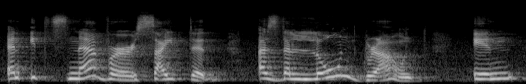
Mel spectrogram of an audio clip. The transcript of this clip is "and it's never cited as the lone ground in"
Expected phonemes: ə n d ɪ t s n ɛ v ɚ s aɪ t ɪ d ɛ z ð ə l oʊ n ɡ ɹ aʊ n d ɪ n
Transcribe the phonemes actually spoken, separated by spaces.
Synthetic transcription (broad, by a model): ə n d ɪ t s n ɛ v ɚ s aɪ t ɪ d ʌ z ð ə l oʊ n ɡ ɹ aʊ n d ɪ n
